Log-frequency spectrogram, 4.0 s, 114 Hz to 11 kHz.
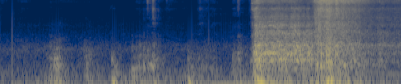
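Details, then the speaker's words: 1971 Chrysler 300 donor car, 440 V8, new plugs and wires, about six volts past a ballast resistor: uneven starter beats, then a brief rumbling catch that dies; fires but won't keep running, owner suspects fuel supply or hydrolock. "I think we're going to call this it started we heard it Rumble we heard it bark and fire up"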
